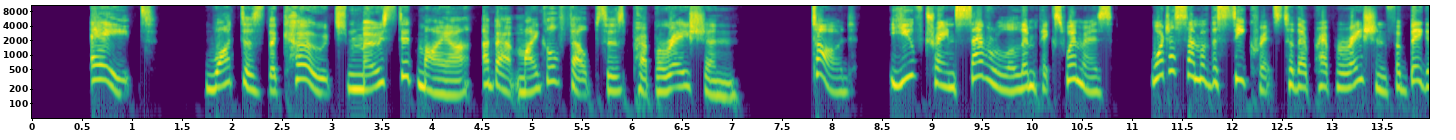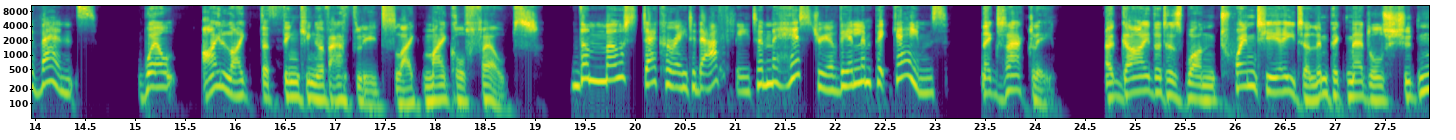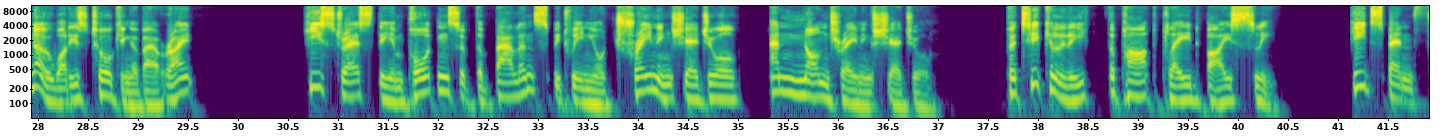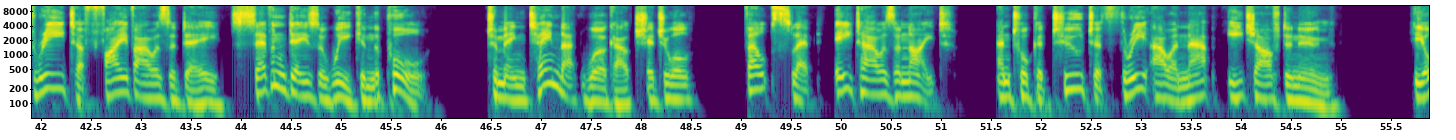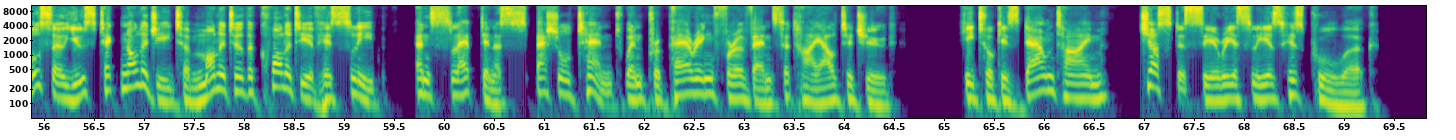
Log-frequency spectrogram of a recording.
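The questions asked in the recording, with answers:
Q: What does the coach most admire about Michael Phelps' preparation?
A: His balance between training and rest, especially sleep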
